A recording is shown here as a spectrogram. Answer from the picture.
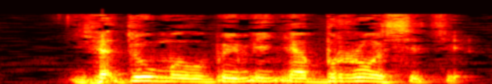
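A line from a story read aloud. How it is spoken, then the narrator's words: Sobbing young man. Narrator (Russian): паренек разрыдался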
